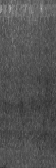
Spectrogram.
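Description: Warm sea surf washing onto a Barbados beach, a steady broad wash of breaking water with some wind rumble, close and fairly loud for just over a second, no voices.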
